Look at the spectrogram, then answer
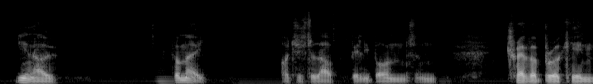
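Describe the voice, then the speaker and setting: A man speaks at a fairly slow pace with long, frequent pauses. His very deep, low voice has ordinary pitch variation and sounds dry and close with no echo. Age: 60s. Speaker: football pundit. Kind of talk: casual chat.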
